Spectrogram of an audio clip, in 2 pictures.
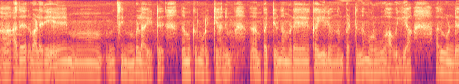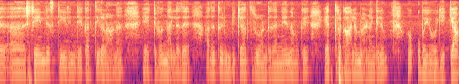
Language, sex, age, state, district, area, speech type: Malayalam, female, 60+, Kerala, Palakkad, rural, spontaneous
